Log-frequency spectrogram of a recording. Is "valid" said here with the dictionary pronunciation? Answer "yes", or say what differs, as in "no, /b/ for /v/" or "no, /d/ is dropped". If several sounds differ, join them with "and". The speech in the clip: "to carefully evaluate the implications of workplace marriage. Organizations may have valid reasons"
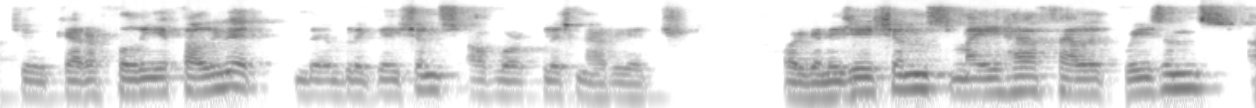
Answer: no, /f/ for /v/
